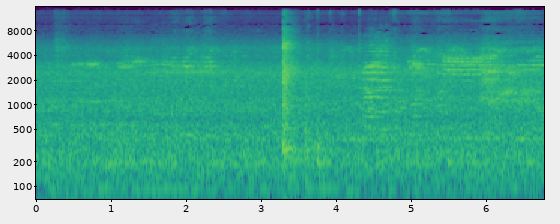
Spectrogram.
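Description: Steady background noise with one sharp knock about three seconds in, from the phone being handled as it is set up, and faint high tones near the end.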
